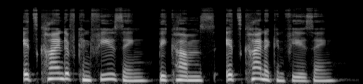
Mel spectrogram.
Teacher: Kind of often reduces to kinda in casual speech.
